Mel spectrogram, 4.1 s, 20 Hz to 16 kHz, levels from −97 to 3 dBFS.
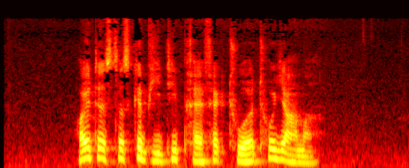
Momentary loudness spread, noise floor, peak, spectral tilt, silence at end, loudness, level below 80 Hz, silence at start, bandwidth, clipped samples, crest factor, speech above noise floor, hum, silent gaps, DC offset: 7 LU; -59 dBFS; -2 dBFS; -6.5 dB/octave; 0.9 s; -20 LUFS; -52 dBFS; 0.8 s; 11.5 kHz; under 0.1%; 18 dB; 40 dB; none; none; under 0.1%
